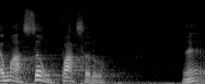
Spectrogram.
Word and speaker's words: pássaro: de três sílabas né Qual é a sílaba mais forte é a última ur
